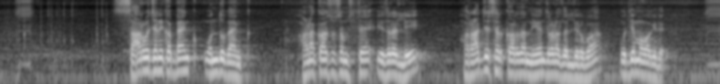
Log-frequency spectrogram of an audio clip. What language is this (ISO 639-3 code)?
kan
